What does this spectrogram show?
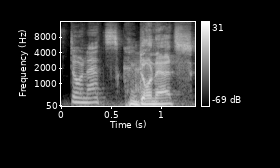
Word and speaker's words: Donetsk: Trump pushed back apparently on part of Donetsk. I don't know how to pronounce this, sorry, okay? And so. Donetsk, yes.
